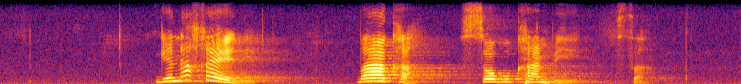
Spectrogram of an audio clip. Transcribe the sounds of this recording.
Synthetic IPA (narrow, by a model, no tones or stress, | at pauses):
ŋɛnaxeni | ɓakʰasok̬ukʰambʱiː | sa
